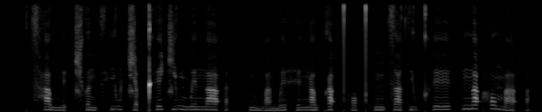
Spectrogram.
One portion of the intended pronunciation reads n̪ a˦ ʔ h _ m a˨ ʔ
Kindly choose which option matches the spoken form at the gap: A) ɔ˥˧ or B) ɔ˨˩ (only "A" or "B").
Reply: A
